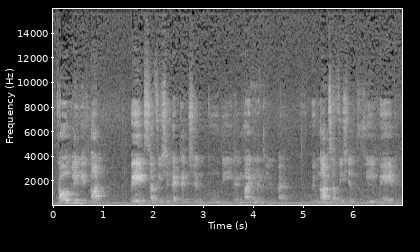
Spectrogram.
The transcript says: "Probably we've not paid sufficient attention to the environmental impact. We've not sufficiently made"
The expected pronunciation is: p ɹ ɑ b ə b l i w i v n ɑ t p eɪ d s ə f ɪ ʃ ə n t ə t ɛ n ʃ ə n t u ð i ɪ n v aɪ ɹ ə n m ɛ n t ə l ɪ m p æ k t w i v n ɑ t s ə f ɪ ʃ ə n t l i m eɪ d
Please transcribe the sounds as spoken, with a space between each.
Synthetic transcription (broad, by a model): p ɹ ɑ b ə b l i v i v n ɑ t p eɪ d s ə f ɪ ʃ ə n t ə t ɛ n ʃ ə n t u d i ɪ n v aɪ ɹ ə n m ɛ n t ə l ɪ m p æ k t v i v n ɑ t s ə f ɪ ʃ ə n t l i m eɪ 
